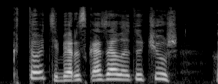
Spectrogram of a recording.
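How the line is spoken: Loud laughter. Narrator (Russian): хохотала

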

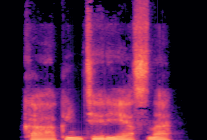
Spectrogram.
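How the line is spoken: Vampire woman purring. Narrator (Russian): мурлыкнула одна из вампирш

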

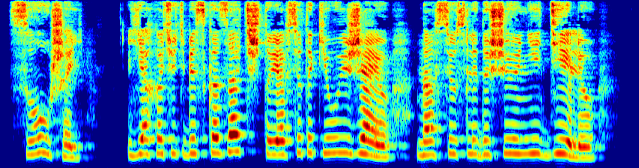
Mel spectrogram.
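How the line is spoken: Stammering. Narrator (Russian): Запинаясь, говорит Катрин

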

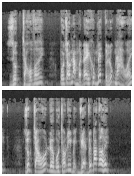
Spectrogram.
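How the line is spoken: Shouting. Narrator (Vietnamese): Có người hét lên

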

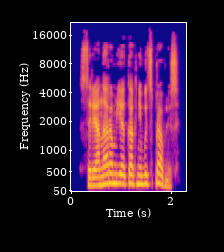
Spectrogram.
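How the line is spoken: Cold. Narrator (Russian): холодно отозвался незнакомец

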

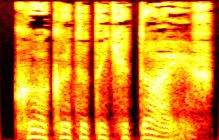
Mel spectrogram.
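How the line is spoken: Whisper. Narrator (Russian): шепотом заговорил он

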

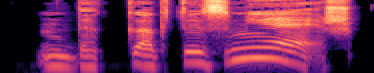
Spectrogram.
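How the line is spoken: Hissing. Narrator (Russian): зашипел задира

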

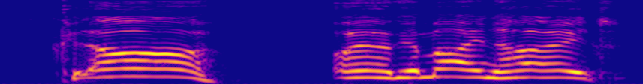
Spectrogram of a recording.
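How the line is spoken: Roared. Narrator (German): brüllten sie

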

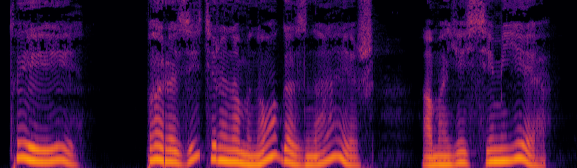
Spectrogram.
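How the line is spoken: Cold, curt statement. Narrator (Russian): Холодно проговорила я

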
